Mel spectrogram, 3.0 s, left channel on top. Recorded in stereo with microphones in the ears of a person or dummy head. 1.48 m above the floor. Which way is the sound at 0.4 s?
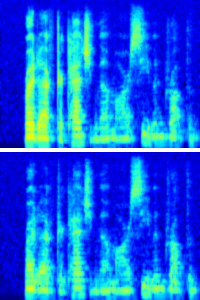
60° left (ahead or behind).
